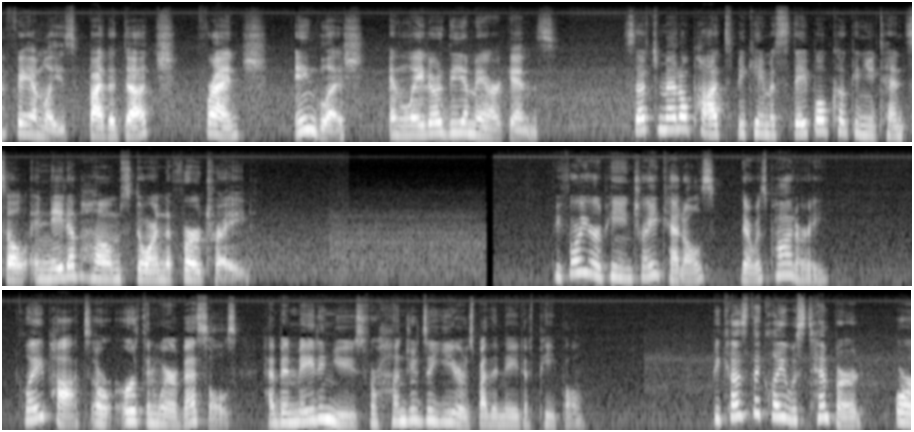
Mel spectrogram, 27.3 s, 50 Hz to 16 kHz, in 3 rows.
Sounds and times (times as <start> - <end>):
Speech: 0.0 - 5.6, 6.3 - 11.6, 14.6 - 17.4, 18.4 - 24.0, 25.3 - 27.2.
